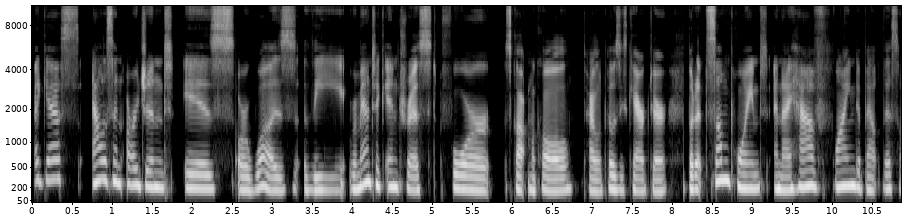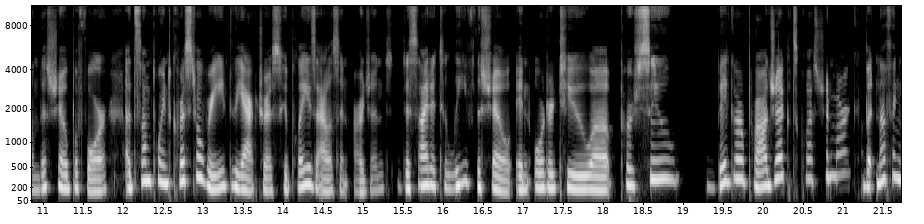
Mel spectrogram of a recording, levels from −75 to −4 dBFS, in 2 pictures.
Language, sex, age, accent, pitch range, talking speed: English, female, 20-39, American, 175-230 Hz, 155 wpm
